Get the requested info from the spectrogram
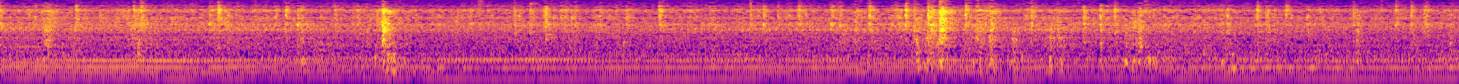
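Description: Mini excavator's engine running steadily while it works a pile of crushed rock, with two sharp knocks, one about four seconds in and one about nine seconds in.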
